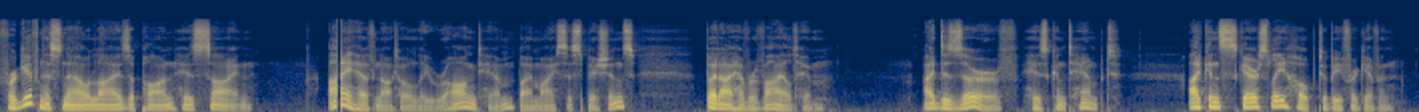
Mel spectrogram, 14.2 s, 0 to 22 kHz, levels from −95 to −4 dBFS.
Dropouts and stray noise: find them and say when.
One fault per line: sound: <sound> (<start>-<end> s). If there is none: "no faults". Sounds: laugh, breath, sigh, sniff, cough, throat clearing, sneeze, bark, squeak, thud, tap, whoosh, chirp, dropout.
sound: dropout (3.4-3.4 s)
